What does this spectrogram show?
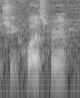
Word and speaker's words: Equestria: say it right tdb Equestria Equestria it's like equestrian you know if you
